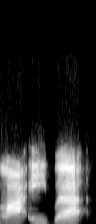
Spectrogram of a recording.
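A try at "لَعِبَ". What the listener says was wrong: Laiba. Ainnya ya belum mantep.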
